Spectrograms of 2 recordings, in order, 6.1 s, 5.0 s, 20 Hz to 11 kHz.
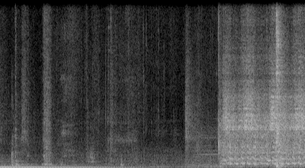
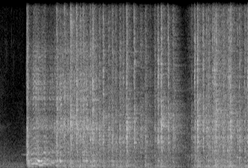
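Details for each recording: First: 454 V8 newly installed in 1951 Henry J, spark plug wire contacts fixed: starter spins engine steadily at about two turns a second but it never catches; distributor cap found turning counterclockwise, distributor installed for the wrong rotation. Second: 454 V8 in 1951 Henry J: starter catches and engine fires straight up into a steady run with no misses, healthy start.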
